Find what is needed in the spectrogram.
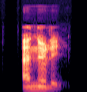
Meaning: to form into a ring
- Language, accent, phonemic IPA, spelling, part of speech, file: French, France, /an.le/, anneler, verb, LL-Q150 (fra)-anneler.wav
